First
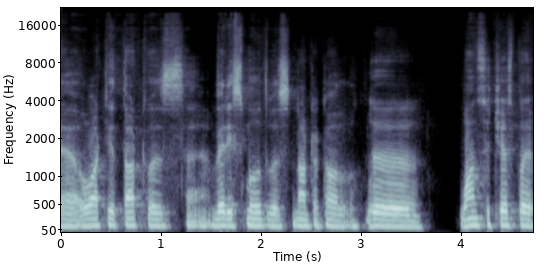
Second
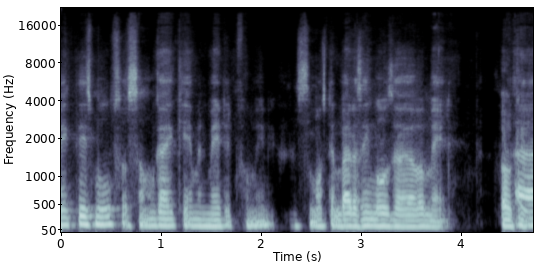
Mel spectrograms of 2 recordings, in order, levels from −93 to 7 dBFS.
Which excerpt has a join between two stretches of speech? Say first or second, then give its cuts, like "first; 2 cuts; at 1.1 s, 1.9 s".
first; 1 cut; at 3.1 s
